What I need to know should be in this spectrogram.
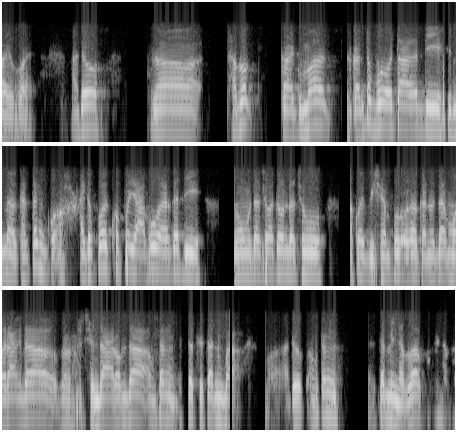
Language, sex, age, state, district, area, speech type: Manipuri, male, 60+, Manipur, Kangpokpi, urban, conversation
